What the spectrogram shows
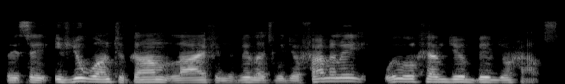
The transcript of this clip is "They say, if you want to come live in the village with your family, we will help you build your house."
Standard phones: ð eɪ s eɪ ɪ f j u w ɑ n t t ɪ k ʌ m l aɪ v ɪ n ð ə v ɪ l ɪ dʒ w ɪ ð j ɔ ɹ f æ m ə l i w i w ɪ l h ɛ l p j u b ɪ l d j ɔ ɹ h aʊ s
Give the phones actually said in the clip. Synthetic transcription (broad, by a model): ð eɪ s eɪ ɪ f j u w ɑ n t t ɪ k ʌ m l aɪ f ɪ n ð ə v ɪ l ɪ dʒ w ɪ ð j ɔ ɹ f æ m ə l i w i w ɪ l h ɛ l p j u b ɪ l d j ɔ ɹ h aʊ s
